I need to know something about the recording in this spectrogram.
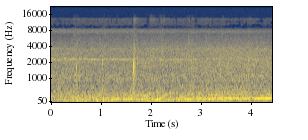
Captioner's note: distant truck sounds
